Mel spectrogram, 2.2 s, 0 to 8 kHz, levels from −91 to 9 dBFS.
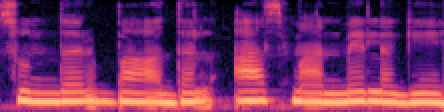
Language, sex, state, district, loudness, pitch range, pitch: Hindi, female, Goa, North and South Goa, -11 LUFS, 190-210 Hz, 200 Hz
